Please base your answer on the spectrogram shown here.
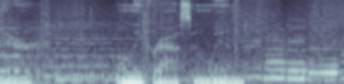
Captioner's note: the wind is blowing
